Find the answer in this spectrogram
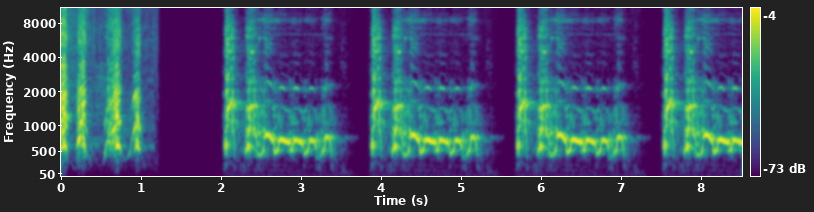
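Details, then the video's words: Domestic dog giving a quick cluster of sharp barks, then a pause and several near-identical bursts of wavering, whine-like tones. The bursts repeat about every two seconds, with silence between them. "Dog Sound - Dog barking"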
